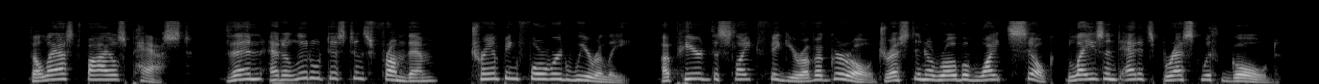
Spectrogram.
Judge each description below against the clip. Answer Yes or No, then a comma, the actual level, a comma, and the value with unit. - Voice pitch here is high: Yes, high, 220 Hz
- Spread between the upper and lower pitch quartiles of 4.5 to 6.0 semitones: Yes, average, 4.8 semitones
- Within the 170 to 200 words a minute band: No, average, 155 wpm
